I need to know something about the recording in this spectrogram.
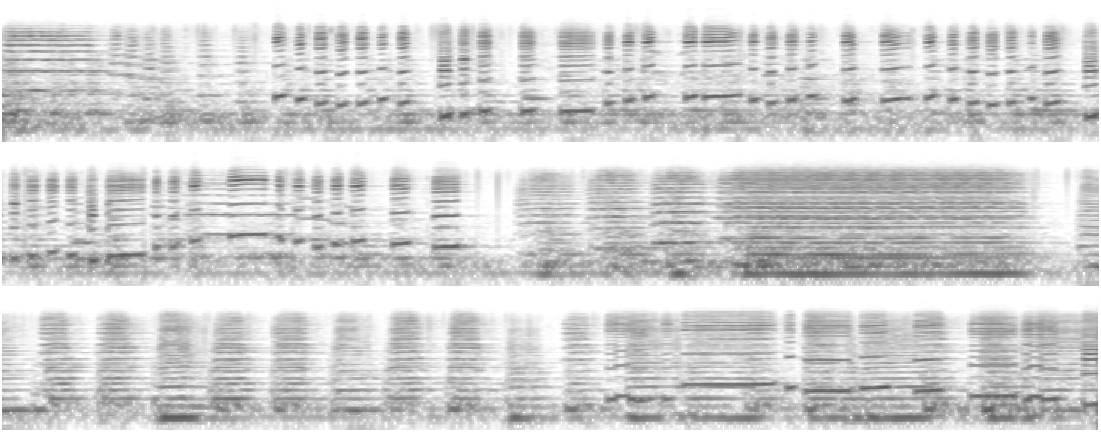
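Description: Radio studio band playing a fast, brass-led passage of quick running notes, with a loud held chord about twelve seconds in before the fast playing resumes.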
